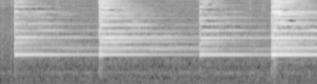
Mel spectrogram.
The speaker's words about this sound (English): There's the gong. The gong is right there. So, got that off of Amazon.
